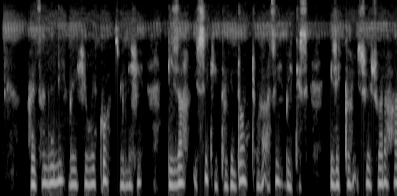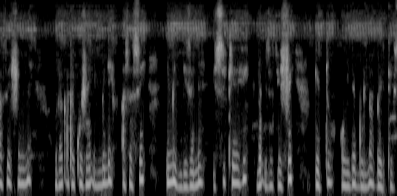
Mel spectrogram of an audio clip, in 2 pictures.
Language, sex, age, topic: Gamo, female, 18-24, government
